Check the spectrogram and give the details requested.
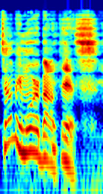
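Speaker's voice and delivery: sudden, high, swooping, interested voice.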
